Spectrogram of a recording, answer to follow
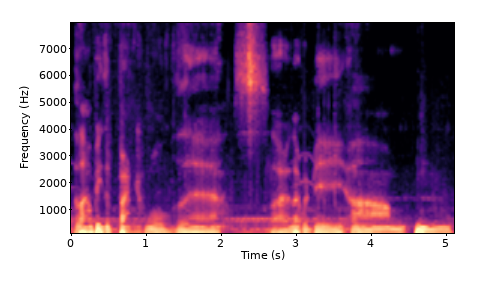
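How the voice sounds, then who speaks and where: A man casually commenting on his live gameplay, chatty and thinking aloud as he plays, his voice slightly croaky after being ill. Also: sits low, takes it slowly, noisy background. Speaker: live streamer.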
